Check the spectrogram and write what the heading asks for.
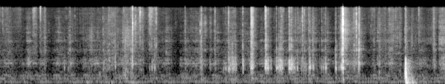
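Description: Paper packaging being handled and torn open by hand: a run of small crinkles and clicks, busiest in the second half, with a sharp click and then a louder thud a little after five seconds in.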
